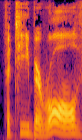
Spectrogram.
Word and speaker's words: Fatih Birol: Fatih Birol, the agency's executive director, did I say it right? – Yes. – Close enough. – No, that was right.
